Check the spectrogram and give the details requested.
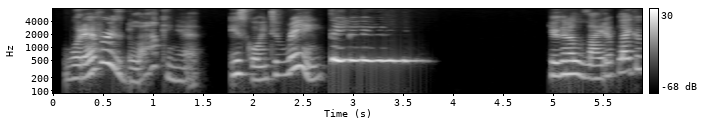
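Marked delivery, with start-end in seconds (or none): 2.6-3.7 high sung-out ding like a bell. Pretend. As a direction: ring it out high like a chime. Energy rings like a bell.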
